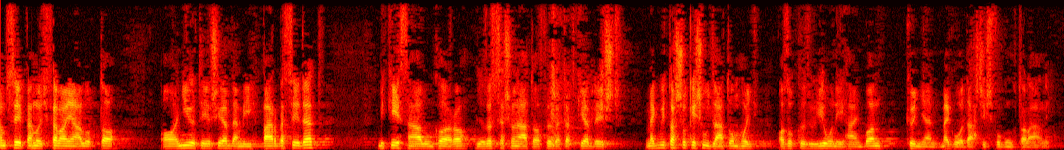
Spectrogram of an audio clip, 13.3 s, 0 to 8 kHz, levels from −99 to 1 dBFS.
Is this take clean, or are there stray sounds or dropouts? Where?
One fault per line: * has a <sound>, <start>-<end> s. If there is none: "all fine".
all fine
